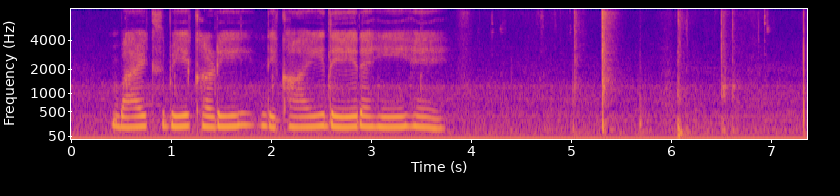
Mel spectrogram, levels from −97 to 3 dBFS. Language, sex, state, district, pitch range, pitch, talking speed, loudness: Hindi, female, Rajasthan, Jaipur, 195-210 Hz, 200 Hz, 55 wpm, -26 LUFS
